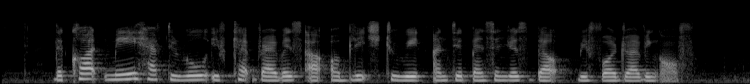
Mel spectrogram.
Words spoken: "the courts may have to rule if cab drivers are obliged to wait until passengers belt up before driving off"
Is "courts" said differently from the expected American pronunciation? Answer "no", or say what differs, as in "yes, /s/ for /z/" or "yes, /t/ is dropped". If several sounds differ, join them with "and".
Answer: yes, /s/ is dropped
